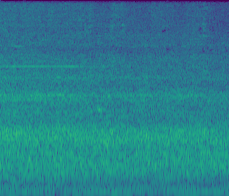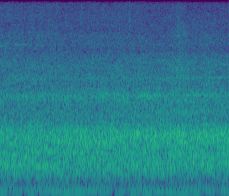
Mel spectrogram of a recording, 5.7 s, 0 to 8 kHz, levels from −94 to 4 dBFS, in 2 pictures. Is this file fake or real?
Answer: real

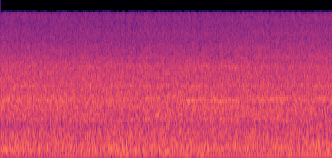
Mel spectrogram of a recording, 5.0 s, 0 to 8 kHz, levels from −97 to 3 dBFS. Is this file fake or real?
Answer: real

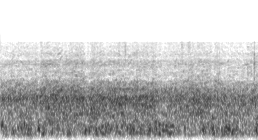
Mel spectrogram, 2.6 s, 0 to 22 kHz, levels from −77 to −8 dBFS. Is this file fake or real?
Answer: fake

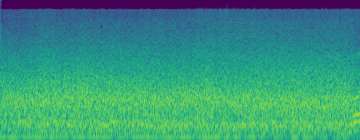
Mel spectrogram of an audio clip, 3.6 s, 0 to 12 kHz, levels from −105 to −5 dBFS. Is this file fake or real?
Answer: real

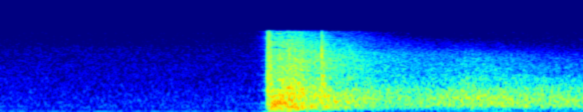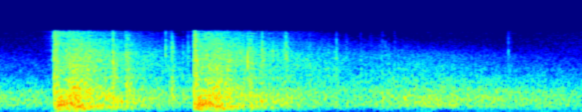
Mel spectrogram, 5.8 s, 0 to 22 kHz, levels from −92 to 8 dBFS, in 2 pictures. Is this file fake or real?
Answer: fake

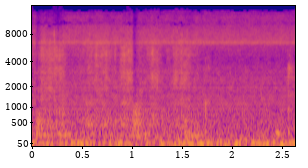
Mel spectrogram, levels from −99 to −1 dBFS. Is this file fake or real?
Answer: fake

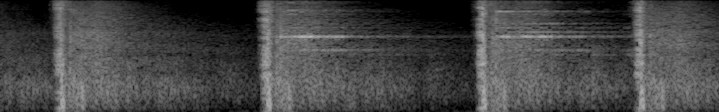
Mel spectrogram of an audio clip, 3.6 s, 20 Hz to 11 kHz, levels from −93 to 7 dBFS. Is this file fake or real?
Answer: fake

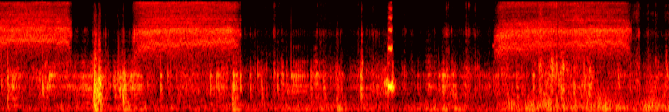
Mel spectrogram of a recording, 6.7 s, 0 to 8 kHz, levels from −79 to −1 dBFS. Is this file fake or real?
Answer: real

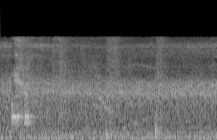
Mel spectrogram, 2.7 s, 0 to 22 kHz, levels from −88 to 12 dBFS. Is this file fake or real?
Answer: fake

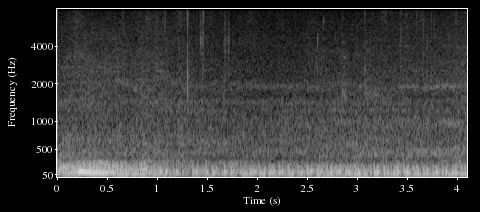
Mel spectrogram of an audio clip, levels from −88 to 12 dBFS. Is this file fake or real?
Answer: fake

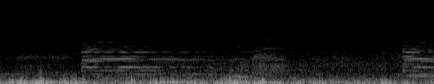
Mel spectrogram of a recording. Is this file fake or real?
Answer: fake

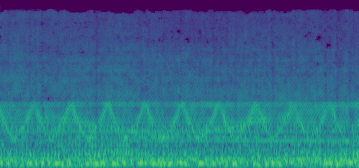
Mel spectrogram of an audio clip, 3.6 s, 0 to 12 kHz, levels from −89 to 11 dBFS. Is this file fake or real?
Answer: fake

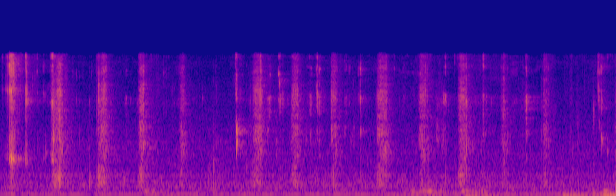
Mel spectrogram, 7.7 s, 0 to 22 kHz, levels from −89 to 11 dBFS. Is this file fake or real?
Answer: real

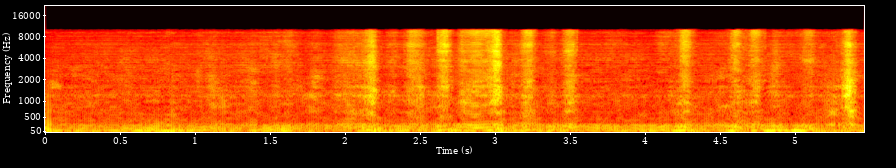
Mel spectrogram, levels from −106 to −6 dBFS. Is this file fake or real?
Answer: fake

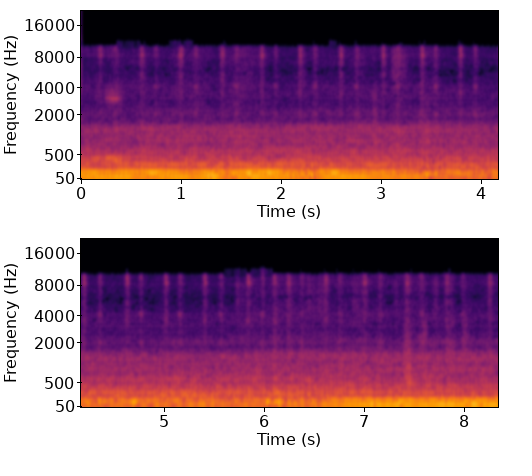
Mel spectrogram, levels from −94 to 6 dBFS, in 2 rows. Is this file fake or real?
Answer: fake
